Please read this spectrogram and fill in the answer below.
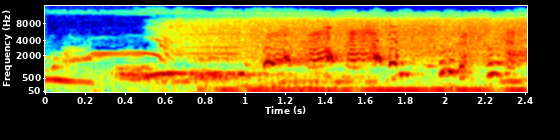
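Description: Rushing, splashing water around a river-raft ride boat with a low rumble, starting about half a second in, with riders' voices over it.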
